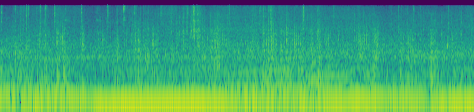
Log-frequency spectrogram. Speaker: guys in case you can hear that rattle is still there I did work out what it was basically it's a bolt on one of the support beams underneath the car which is loose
